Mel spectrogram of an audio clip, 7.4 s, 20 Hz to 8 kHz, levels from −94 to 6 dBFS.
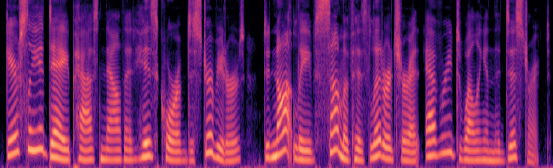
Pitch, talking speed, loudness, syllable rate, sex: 210 Hz, 185 wpm, -19 LUFS, 5.4 syllables/s, female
